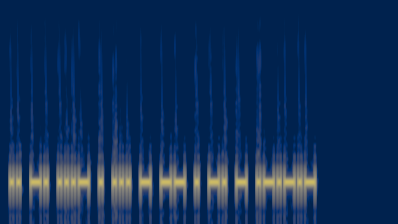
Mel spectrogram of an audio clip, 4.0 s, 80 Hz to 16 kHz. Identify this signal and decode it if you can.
Morse code, heard as a keyed tone, about 34 wpm, 700 Hz. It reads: INVESTMENT.
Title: Sentences from Top 1000 Words - Review Part 4 - 35wpm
